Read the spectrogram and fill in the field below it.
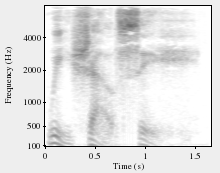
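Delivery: low, confident purr. Acted. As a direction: let it sink into a drawn-out purr. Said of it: "Malice purred".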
